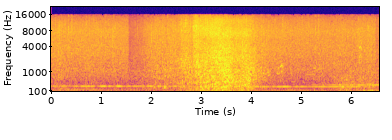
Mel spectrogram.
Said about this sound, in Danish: Det regnede. Og bølgerne slog mod stranden.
